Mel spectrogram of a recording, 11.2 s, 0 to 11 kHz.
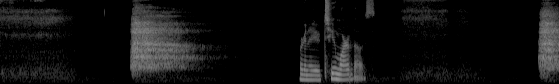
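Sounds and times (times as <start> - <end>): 
deep breath in through nose: 0.0 - 1.6, 2.6 - 4.6, 8.0 - 9.6, 10.8 - 11.1
speech: 6.0 - 7.6.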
